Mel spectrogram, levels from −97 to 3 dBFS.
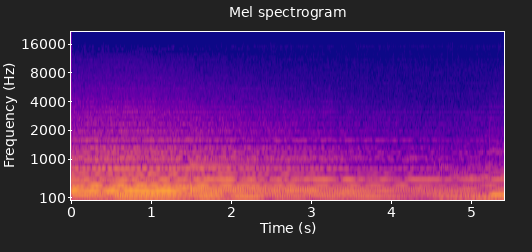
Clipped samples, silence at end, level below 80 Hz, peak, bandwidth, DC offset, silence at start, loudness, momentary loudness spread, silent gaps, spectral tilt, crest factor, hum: under 0.1%; 0 s; -46 dBFS; -12 dBFS; 5.2 kHz; under 0.1%; 0 s; -27 LUFS; 16 LU; none; -10.5 dB/octave; 14 dB; none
